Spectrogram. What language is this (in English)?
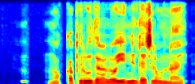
Telugu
